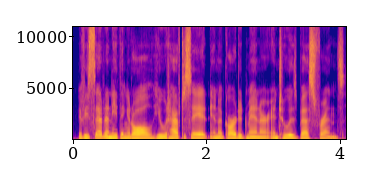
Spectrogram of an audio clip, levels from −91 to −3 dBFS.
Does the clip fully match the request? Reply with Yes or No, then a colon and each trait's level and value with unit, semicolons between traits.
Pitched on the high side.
No: medium, 180 Hz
